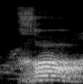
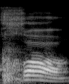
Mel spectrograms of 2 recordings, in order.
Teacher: Cara bacanya bukan ho ya, tapi ho-nya itu ada suara getaran di situ. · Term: huruf kho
